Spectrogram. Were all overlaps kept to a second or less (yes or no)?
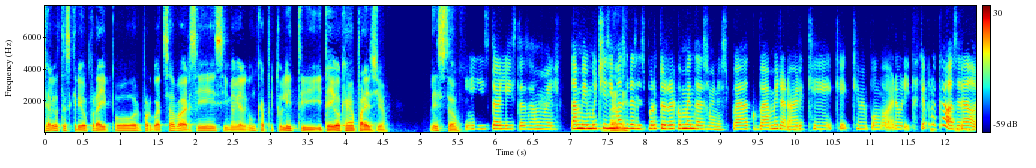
yes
